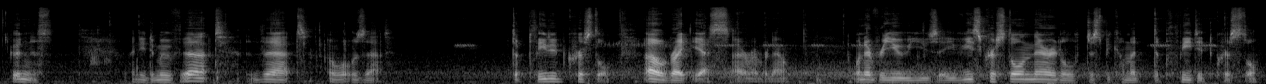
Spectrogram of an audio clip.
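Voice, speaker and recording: A man's voice: fairly low pitch, measured pace, gravelly, a bit bright, slight background noise. A man giving casual, rambling commentary as he plays a game, often correcting himself mid-sentence. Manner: rambling, self-correcting, chatty asides. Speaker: Let's Play host.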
